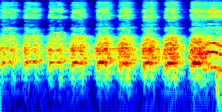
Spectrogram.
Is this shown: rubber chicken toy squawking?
yes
